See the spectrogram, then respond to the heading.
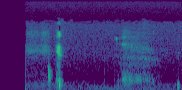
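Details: Slow hiccups after breakfast: two or three short, abrupt hiccup sounds spaced apart in a quiet room.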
